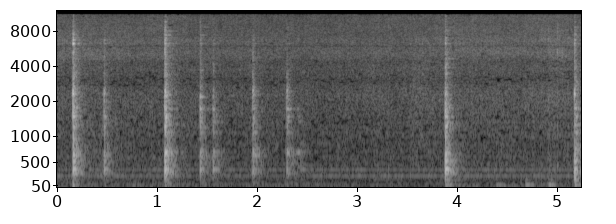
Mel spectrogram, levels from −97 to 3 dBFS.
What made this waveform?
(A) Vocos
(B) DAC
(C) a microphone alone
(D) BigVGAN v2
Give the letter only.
C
